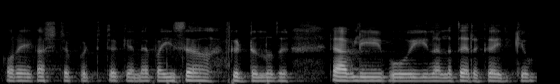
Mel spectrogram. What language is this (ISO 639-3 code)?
mal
